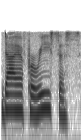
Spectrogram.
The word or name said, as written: diaphoresis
